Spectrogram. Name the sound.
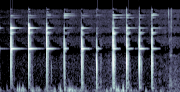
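striking a ringing volcanic stone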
